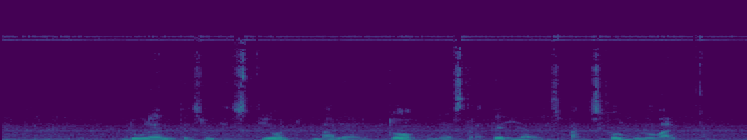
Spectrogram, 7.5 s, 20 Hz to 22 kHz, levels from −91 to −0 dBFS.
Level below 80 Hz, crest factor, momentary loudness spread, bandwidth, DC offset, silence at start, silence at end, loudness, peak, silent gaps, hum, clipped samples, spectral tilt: -74 dBFS; 20 dB; 17 LU; 16.5 kHz; under 0.1%; 0.05 s; 0 s; -55 LUFS; -34 dBFS; none; none; under 0.1%; -5.5 dB/octave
